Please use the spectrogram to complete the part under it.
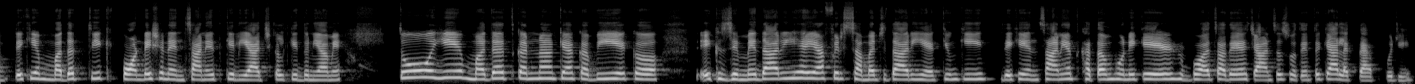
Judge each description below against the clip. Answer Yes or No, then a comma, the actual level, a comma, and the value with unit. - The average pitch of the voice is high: Yes, high, 235 Hz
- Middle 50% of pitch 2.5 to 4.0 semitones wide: Yes, average, 2.9 semitones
